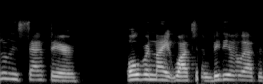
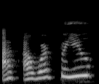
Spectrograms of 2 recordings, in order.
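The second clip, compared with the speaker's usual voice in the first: high-pitched little grandson voice; four-year-old grandchild; 7 semitones higher than usual. Retold or imitated. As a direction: imitate a small child piping up to Nana. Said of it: "my four-year-old grandchild".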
